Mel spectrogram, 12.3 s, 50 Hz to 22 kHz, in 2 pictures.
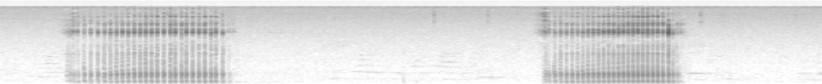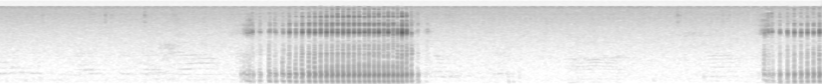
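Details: French Bulldog sleeping: regular buzzing snores about every four seconds, roughly 15 breaths a minute, with quiet between. Steady snoring during sleep.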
